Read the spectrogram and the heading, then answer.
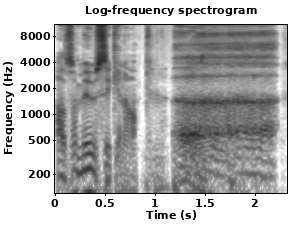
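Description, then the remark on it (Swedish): A brief spoken phrase gives way to a long, sustained low vocal groan or roar lasting over a second, loud, with a strained, growling quality. “det där var vrålet från mig.”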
